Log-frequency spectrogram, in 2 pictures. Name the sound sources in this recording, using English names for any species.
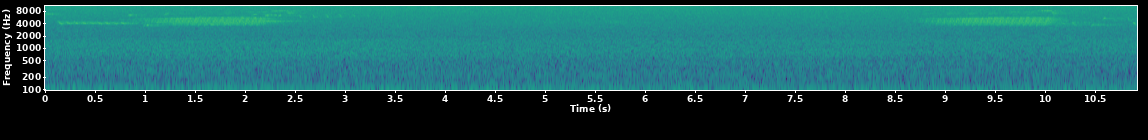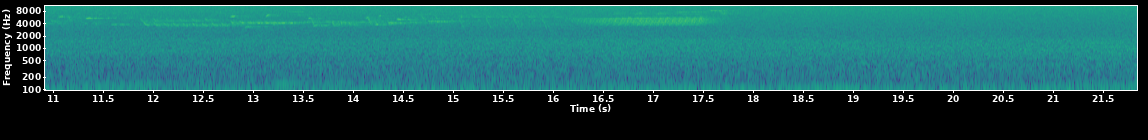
Winter Wren, Pine Warbler, Blackburnian Warbler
